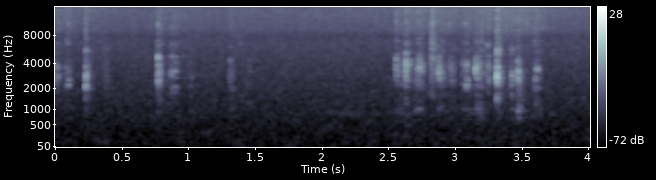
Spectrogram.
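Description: Faint typing on a computer keyboard: a few keystrokes at the start, then a quick run of keystrokes from about two and a half seconds in.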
